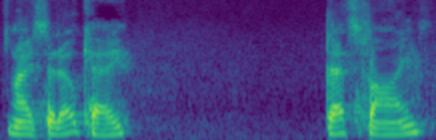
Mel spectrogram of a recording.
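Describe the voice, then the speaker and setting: A man's voice: mid-range voice, takes it slowly. A middle-aged man chatting casually as a DJ on a panel, telling anecdotes and acting out the dialogue in them. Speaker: DJ and talk show panelist. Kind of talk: casual chat and storytelling.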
